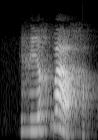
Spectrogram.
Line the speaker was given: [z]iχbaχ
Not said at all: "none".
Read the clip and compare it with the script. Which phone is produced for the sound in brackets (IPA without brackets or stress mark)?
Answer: z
